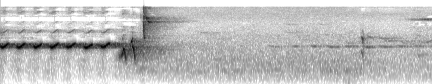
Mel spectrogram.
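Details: Common nightingale phrase from a master recording for shamas: a fast series of identical clear whistled notes about eight times a second ends in a sharp flourish, followed by near silence and a faint thin whistle.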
